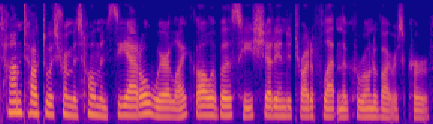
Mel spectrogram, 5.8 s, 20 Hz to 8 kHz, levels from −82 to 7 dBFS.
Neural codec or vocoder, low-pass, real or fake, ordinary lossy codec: none; 7.2 kHz; real; MP3, 64 kbps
